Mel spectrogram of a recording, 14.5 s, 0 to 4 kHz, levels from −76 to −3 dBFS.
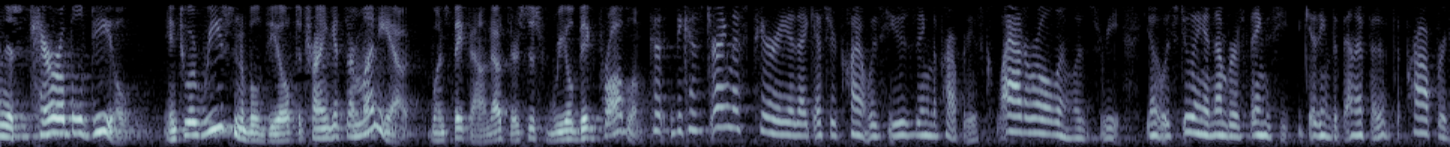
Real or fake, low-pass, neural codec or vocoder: real; 3.6 kHz; none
